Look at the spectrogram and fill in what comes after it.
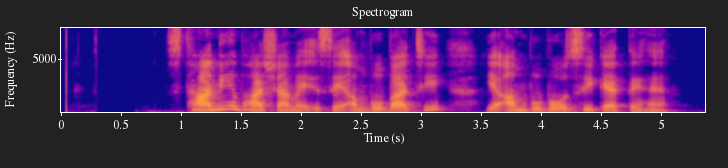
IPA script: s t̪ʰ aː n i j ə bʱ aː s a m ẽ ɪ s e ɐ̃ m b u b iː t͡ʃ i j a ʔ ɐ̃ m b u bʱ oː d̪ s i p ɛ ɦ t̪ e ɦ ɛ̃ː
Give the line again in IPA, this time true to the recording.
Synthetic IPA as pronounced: s t̪ʰ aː n i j ə bʱ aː ʃ a m ẽ ɪ s e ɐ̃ m b u b aː t͡ʃ i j a ʔ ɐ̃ m b u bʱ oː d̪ s i k ɛ ɦ t̪ e ɦ ɛ̃ː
